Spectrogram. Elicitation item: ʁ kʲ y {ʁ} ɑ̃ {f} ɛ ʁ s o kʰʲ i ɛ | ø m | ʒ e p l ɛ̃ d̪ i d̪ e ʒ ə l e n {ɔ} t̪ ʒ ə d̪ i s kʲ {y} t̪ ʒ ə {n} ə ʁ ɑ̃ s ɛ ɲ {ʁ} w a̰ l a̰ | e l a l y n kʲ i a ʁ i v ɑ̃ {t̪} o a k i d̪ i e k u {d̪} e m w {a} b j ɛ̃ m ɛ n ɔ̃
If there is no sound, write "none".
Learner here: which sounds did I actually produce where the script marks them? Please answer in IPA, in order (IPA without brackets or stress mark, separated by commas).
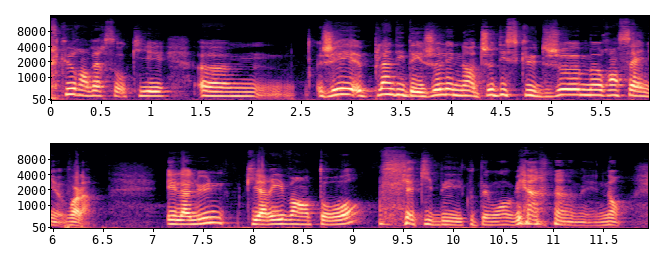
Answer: ʁ, v, ɔ, y, m, v, t̪, t̪, a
